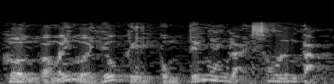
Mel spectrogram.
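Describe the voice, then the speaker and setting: A man narrating a dramatic story, expressive in his storytelling. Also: mid-range voice, fast. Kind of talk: dramatic audiobook reading. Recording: roomy, lo-fi, distant, with music.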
